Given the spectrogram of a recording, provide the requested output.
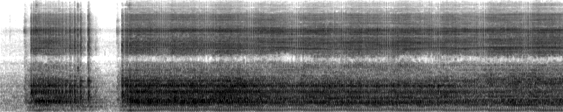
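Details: Top-load washer just after tub bearing and seal replacement: a loud, steady, fast mechanical rattle runs through all cycles with the agitator seemingly working fine; source unclear.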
